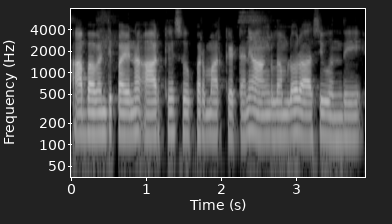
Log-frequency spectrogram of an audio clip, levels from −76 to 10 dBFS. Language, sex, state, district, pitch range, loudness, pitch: Telugu, male, Telangana, Hyderabad, 130-140 Hz, -18 LUFS, 135 Hz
